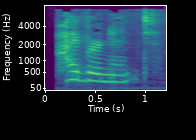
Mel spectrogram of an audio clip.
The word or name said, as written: hibernant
